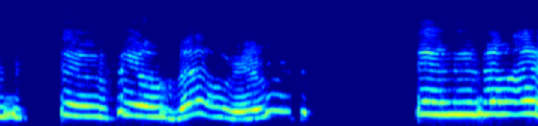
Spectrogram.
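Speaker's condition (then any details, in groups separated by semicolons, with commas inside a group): Traumatic brain injury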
